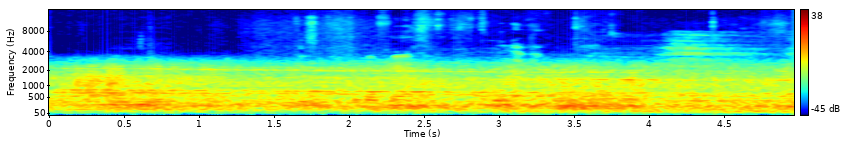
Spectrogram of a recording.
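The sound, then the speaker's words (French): An airplane passing overhead gives a steady, broad roar with a low rumble that holds nearly level throughout, loud and continuous with no clear rise or fade. “Un avion. Un avion, ouais, un avion, c'est assez dur, c'est presque du bruit.”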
